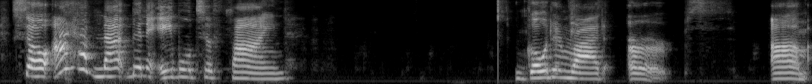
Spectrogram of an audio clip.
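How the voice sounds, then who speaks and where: Hosting a livestream about home herbalism, this middle-aged woman keeps things informal, responding to viewers' comments as she goes. Her voice is medium in pitch, creaky, pushed, and bright.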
